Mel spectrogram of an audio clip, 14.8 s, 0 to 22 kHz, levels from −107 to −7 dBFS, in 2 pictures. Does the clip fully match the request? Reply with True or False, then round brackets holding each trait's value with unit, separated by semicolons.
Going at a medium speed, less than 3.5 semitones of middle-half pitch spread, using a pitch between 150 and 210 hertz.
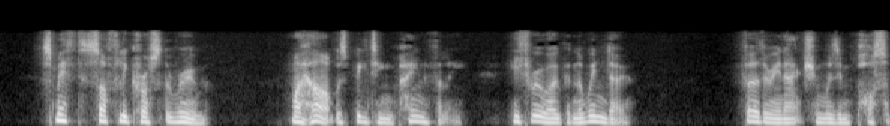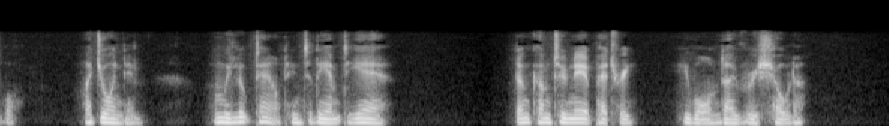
False (160 wpm; 3.1 semitones; 130 Hz)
